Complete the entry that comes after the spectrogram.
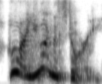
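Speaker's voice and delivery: put-on high, loud child's question; curious child. Child turning the question on parent, high and eager. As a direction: ask it like an eager little kid. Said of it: "might say to the parent".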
